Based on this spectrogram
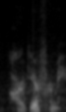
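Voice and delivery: near whisper echo. Real, not acted. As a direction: let it fade almost to nothing. Near-silent echo of the line before.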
